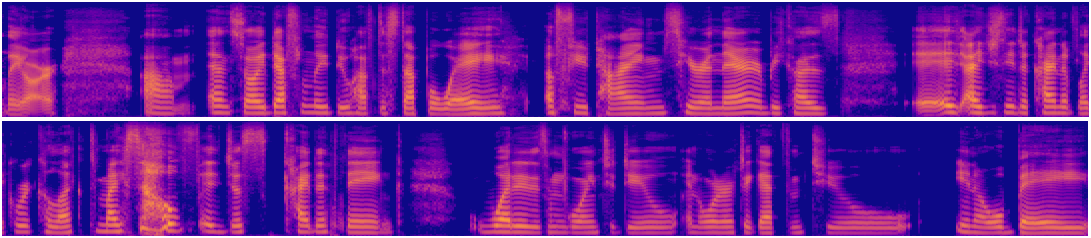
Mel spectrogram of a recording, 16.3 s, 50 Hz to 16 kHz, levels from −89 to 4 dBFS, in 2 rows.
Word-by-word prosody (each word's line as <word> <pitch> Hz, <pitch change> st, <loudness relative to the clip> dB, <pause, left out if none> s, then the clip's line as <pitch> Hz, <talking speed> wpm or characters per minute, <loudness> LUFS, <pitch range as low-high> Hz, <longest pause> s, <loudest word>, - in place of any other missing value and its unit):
they -, -, +1 dB
are, -, -, +1 dB, 0.6 s
um, 175 Hz, -1 st, -2 dB
and 200 Hz, -1 st, -1 dB
so 195 Hz, -, +1 dB
I 190 Hz, -, +5 dB
definitely 195 Hz, +1 st, +3 dB
do 185 Hz, -1 st, -7 dB
have 175 Hz, -2 st, -4 dB
to 180 Hz, -, -10 dB
step 170 Hz, -2 st, +1 dB
away 170 Hz, +3 st, +2 dB, 0.3 s
a 200 Hz, -, +1 dB
few 195 Hz, -1 st, -2 dB
times 175 Hz, +2 st, -1 dB
here 195 Hz, -5 st, 0 dB
and 170 Hz, 0 st, -1 dB
there 190 Hz, +3 st, +5 dB
because 175 Hz, -1 st, -4 dB, 0.6 s
i -, -, -3 dB
it -, -, +4 dB
I 200 Hz, -, +9 dB
just 195 Hz, +1 st, -4 dB
need 200 Hz, -1 st, -4 dB
to 190 Hz, -, -3 dB
kind 195 Hz, 0 st, +3 dB
of 185 Hz, -, -7 dB
like 175 Hz, -1 st, -6 dB
recollect 185 Hz, +1 st, -4 dB
myself 210 Hz, +2 st, +6 dB
and 200 Hz, -2 st, -1 dB
just 190 Hz, +1 st, -3 dB
kinda 195 Hz, -1 st, +2 dB
think 175 Hz, -, -1 dB, 0.5 s
what 195 Hz, 0 st, +2 dB
it 185 Hz, -1 st, +2 dB
is 175 Hz, -, -5 dB
I'm 180 Hz, -, -10 dB
going 175 Hz, 0 st, -7 dB
to 180 Hz, -, -9 dB
do 170 Hz, 0 st, -7 dB
in -, -, -11 dB
order 175 Hz, 0 st, -4 dB
to 180 Hz, -, -5 dB
get 165 Hz, 0 st, -1 dB
them 170 Hz, +1 st, -17 dB, 0.2 s
to, 160 Hz, -1 st, -12 dB, 0.4 s
you 205 Hz, -4 st, -4 dB
know, 170 Hz, -2 st, -4 dB
obey 165 Hz, -2 st, -1 dB
180 Hz, 185 wpm, -26 LUFS, 170-195 Hz, 0.6 s, I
